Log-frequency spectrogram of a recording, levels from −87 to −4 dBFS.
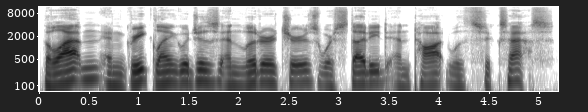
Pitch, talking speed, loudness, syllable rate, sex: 110 Hz, 150 wpm, -22 LUFS, 4.5 syllables/s, male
